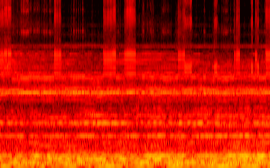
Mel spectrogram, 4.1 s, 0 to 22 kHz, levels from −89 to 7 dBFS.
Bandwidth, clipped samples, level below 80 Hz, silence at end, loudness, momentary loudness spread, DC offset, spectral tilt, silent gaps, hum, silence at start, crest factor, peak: over 20 kHz; under 0.1%; -38 dBFS; 0 s; -29 LUFS; 2 LU; under 0.1%; -5 dB/octave; none; none; 0 s; 12 dB; -16 dBFS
